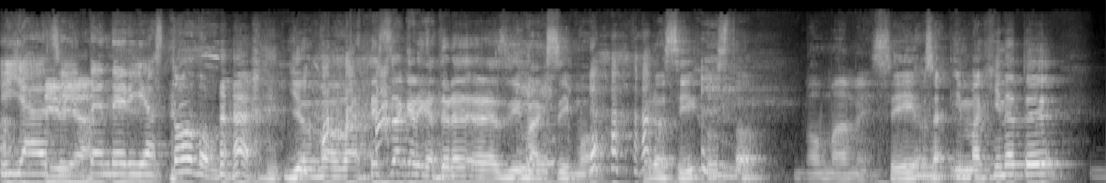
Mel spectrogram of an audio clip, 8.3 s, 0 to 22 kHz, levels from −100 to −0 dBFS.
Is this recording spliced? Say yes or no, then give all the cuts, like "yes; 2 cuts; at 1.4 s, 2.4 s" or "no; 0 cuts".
no; 0 cuts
